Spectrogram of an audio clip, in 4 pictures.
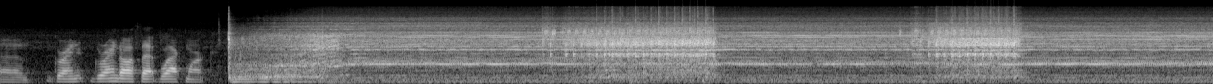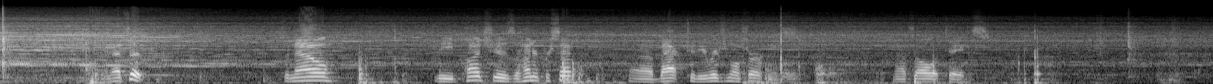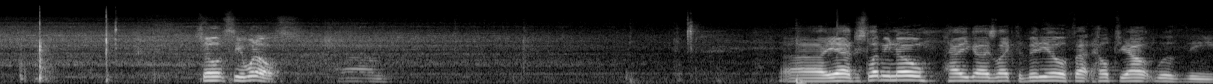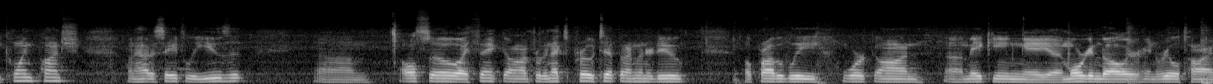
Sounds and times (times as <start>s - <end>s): Speech: 0.0s - 2.2s, 13.0s - 13.6s, 15.0s - 15.5s, 16.5s - 20.2s, 21.1s - 22.0s, 26.2s - 28.2s, 32.1s - 38.9s, 39.6s - 48.5s.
